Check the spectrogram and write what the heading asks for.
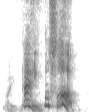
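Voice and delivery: high, soft startled dang; a startled yelp of surprise; mock surprise. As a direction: act caught off guard. Shocked reaction to cell search.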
